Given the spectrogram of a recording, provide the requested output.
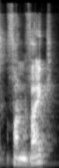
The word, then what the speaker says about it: Van Wyk: And also we have got there Van Wyk, is pronounced like English words, Van Wyk, says it was there from Vincent.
